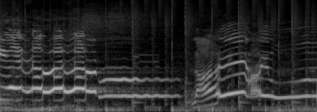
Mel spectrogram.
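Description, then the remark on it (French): A woman yodels alone, her high voice flipping rapidly between two pitches in a bouncing rhythm, then holding long notes and sliding up and down in loud, ringing phrases. “la voix que vous venez d'entendre yodeler”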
